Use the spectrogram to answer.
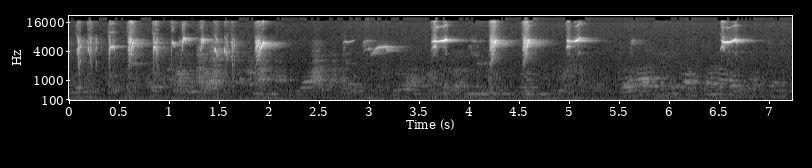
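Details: Sunbird (kolibri ninja) in full song, used as therapy for a stressed caged bird: quick run of thin, high chirps, then spaced bright whistled notes at irregular intervals over a faint hum.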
